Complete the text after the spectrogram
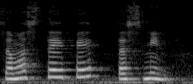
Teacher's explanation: न हलंत आहे उच्चार दीर्घ करायचा नाही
